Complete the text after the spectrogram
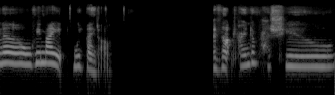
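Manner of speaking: motherly, coaxing, nudging voice. Voicing a character urging the others to leave: very mom way. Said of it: "in that very mom way".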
